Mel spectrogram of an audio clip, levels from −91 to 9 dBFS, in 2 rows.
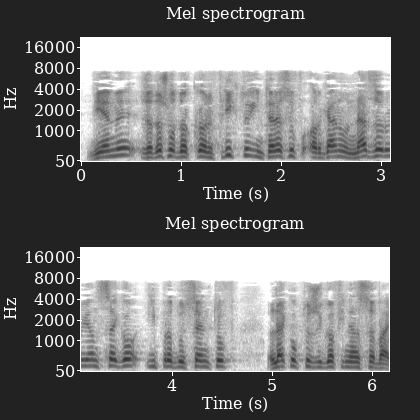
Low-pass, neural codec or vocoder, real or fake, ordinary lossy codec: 7.2 kHz; none; real; AAC, 48 kbps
